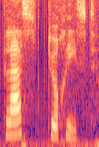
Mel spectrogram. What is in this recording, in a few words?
"classe touriste", French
